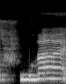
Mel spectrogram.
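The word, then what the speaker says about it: Whova: we have an official event app it's called hoova it's spelled w-h-o-v-a um some of the things you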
